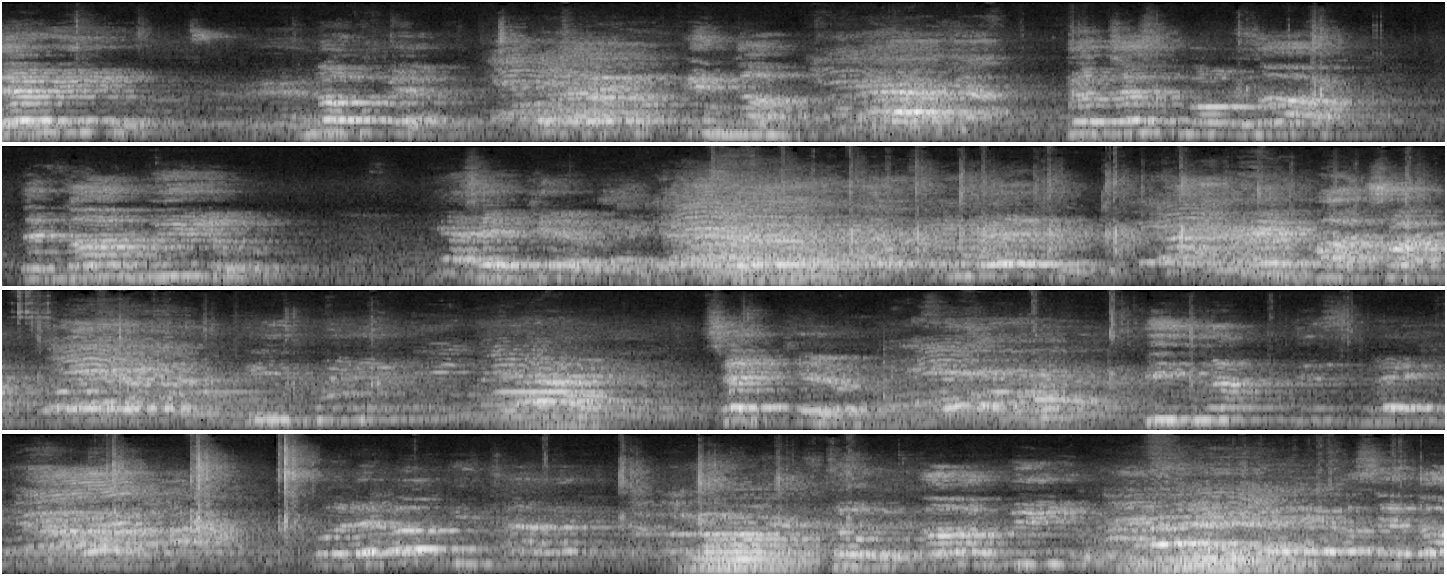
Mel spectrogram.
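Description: An elderly man speaks with animation into a microphone, heard through a loudspeaker in an echoing hall.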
